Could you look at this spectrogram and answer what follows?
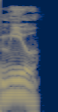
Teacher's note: con la aproximante palatal j funcionando como elemento de transición entre la nasal inicial y la semivocal labial final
